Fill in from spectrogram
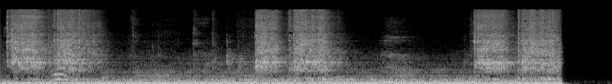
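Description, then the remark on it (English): A steady, loud mechanical rumble, like a small engine being pull-started, with three surging, hissy bursts roughly every two seconds before it cuts off abruptly, as a man yanks the plug of an iron as if pull-starting a chainsaw or lawnmower. “He's trying to pull the, you know, the plug on an iron, but he's pulling it like you would start up a chainsaw or a lawnmower.”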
